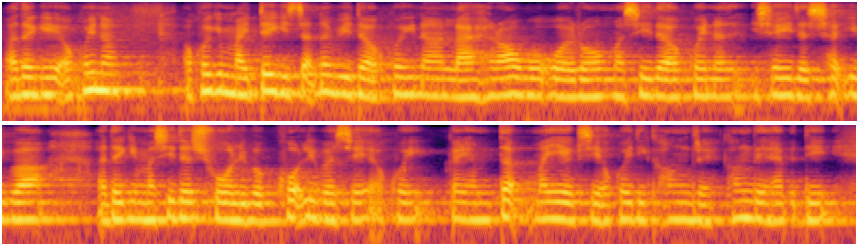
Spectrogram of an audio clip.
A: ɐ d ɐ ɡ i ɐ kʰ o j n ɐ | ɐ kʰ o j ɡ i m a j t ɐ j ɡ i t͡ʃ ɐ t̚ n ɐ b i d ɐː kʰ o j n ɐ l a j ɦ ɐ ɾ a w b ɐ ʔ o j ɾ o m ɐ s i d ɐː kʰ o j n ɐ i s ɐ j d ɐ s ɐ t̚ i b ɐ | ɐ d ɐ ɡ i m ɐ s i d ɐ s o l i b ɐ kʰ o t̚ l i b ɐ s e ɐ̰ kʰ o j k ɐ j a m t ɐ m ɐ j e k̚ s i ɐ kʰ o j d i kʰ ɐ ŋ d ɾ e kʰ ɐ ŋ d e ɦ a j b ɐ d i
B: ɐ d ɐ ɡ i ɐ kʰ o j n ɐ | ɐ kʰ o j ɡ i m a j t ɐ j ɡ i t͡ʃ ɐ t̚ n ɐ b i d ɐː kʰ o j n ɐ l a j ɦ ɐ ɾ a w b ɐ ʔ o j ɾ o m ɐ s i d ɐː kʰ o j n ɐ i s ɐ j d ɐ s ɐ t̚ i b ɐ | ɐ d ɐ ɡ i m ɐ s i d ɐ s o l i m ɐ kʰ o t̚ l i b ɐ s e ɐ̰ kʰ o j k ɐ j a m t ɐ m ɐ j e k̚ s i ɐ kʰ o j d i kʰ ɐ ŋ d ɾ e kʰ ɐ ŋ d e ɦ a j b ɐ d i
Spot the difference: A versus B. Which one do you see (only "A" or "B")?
A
